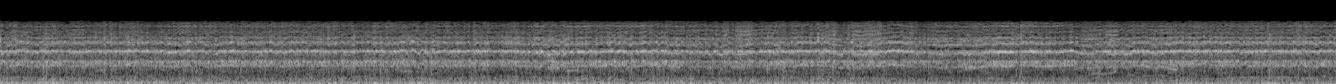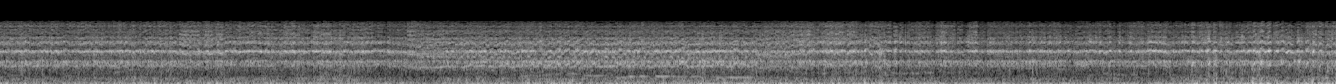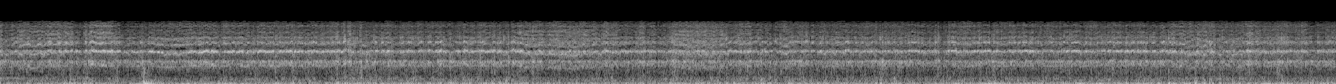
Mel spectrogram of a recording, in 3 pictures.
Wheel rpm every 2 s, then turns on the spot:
230, 230, 230, 220, 220, 220, 230, 230, 210, 190, 200, 230, 240, 230, 230, 230, 220, 230, 230, 220.
none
